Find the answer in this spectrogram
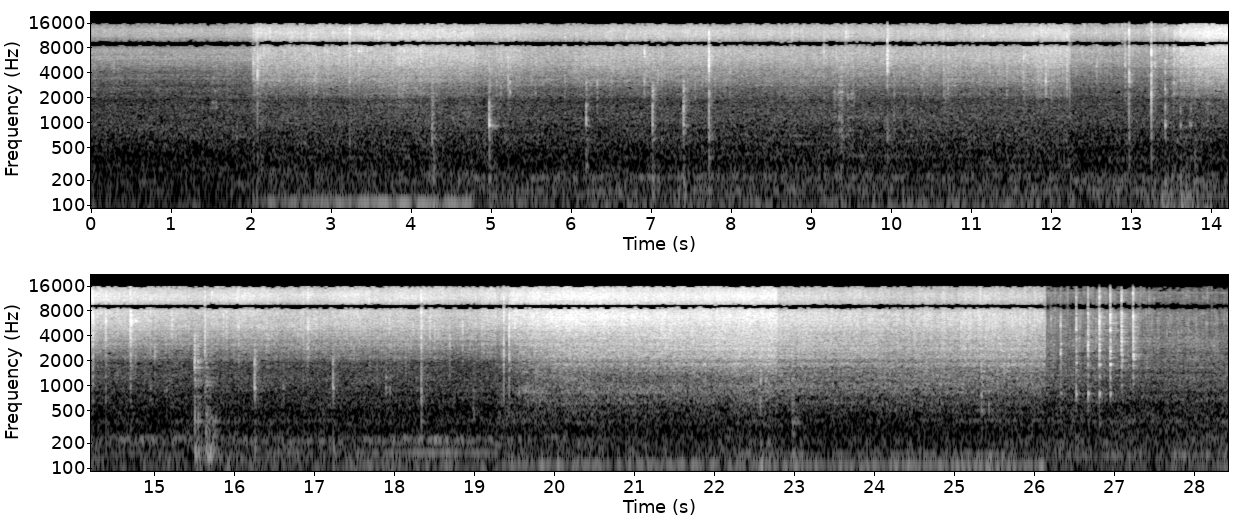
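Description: Prawns and green peppers sizzling in a hot frying pan, with scattered taps of a utensil against the pan. The sizzle starts about two seconds in and is loudest past the middle. Near the end it drops away and a quick run of light clinks follows.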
